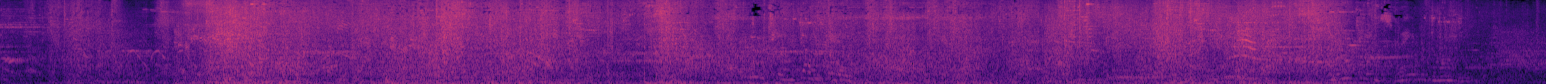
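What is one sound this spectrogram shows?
Video game spells and attacks burst and clash loudly.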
